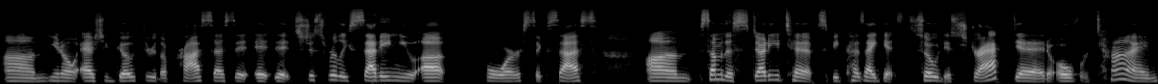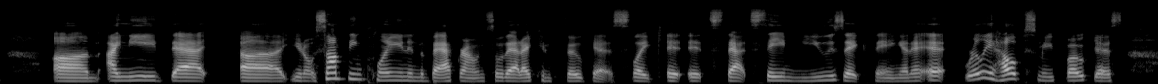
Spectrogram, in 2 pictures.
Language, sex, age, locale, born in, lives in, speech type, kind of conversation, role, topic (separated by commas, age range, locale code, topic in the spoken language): English, female, 55-59, en-US, United States, United States, conversation, unstructured, none, Which study hacks have truly worked for you, and what stories made them stick?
